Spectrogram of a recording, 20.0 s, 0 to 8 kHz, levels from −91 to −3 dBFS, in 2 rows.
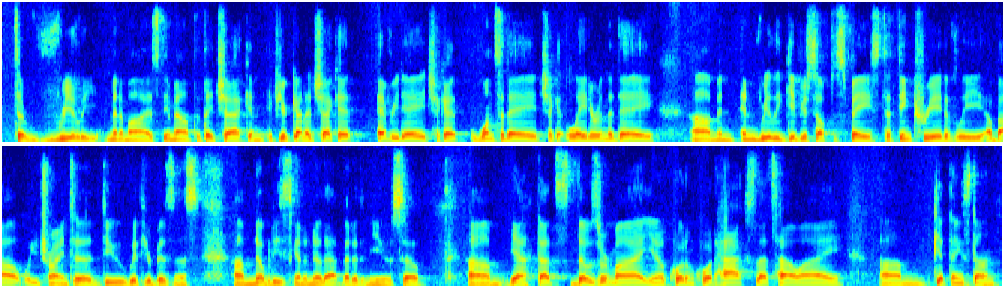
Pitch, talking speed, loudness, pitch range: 95 Hz, 220 wpm, -27 LUFS, 90-105 Hz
